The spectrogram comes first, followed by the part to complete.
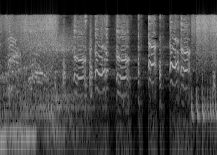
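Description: Hen clucking: a quick run of short, bending calls, about four or five a second, starting about a second in, with music underneath at the start.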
